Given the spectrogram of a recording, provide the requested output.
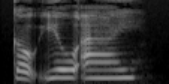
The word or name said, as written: cậu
